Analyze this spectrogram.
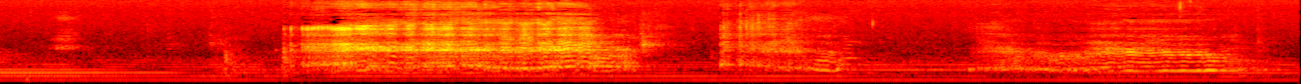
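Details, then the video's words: Lily, a female Aussie Bulldog, produces her special odd Wookie-style noises: drawn-out, wavering, harmonic moans in three bursts, the first lasting over a second, against a constant low hum, followed by a question to the dog. "Aussie Bulldog making odd Wookie noises"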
